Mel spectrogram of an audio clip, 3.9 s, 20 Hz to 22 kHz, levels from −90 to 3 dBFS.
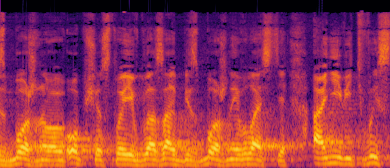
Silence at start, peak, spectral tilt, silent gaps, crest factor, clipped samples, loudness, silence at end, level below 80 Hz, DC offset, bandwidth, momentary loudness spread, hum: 0 s; 0 dBFS; -4.5 dB/octave; none; 12 dB; 0.1%; -11 LUFS; 0 s; -46 dBFS; under 0.1%; 17 kHz; 5 LU; none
